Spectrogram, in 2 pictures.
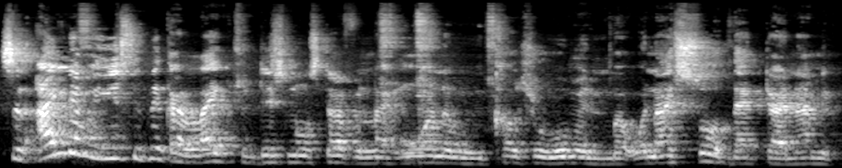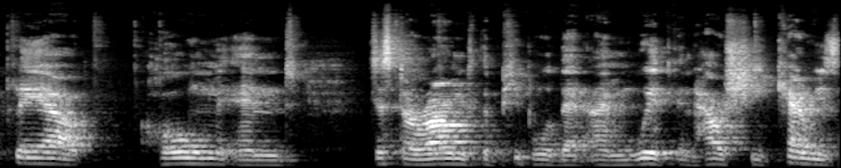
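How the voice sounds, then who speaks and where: A man's voice: mid-range voice, fairly bright tone. A young man from Zimbabwe, chatting casually and animatedly, swearing and stumbling over repeated words. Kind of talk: casual chat. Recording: very echoey room, far from mic.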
